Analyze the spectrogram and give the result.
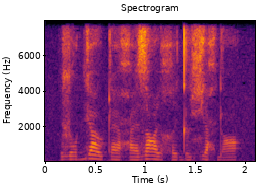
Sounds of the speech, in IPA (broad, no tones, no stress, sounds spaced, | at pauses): ʐ o ɡʲ ɑ u̯ ʈ æ ħ æ z ɑ i̯ χ i d ɽ ɯ ɕ e ħ ɖ ɑ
